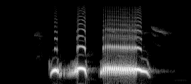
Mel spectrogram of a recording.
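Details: Spotted dove used as a decoy to call in wild birds, giving a single phrase: two quick cooing notes followed by a longer, harsh, vibrating coo that dips at the end.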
